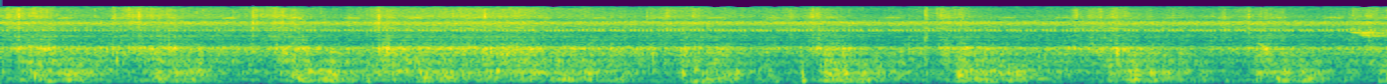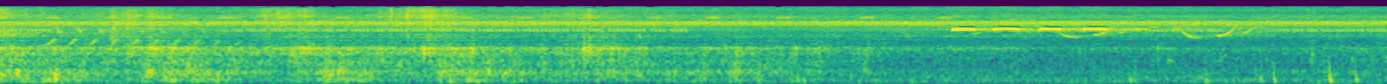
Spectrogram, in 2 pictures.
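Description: Black Labrador retriever puppy swimming, its paddling strokes making a steady rhythm of soft splashes that fade as it swims away. Near the end, four short high pips sound in quick succession.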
